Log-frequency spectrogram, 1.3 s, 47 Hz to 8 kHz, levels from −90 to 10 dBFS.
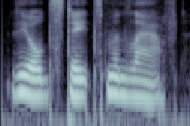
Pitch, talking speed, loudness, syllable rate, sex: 165 Hz, 190 wpm, -17 LUFS, 6.1 syllables/s, female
